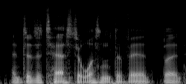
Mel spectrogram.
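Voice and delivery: hoarse, congested sick voice; talking through a bad cold. Real, not acted. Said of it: "if you guys hear me hacking".

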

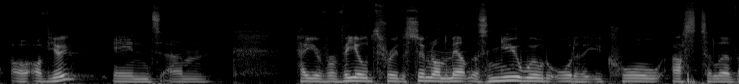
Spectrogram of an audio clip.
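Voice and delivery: soft, hushed prayer voice; closing prayer. Acted. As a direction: pray quietly to close the service.

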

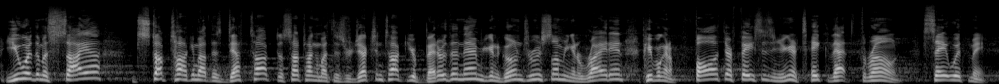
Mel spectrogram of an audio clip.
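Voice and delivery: high, loud pep-talk rebuke; rally him hard and loud; forceful rebuke. Retold or imitated. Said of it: "pulls him aside and is like".

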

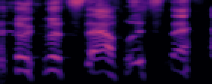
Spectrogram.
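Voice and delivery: laughing while echoing the line. Real, not acted. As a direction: repeat it through a laugh. Repeats friend's line laughing.

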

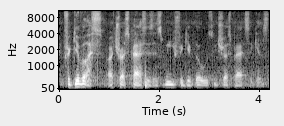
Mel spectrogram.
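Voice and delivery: soft, low, reverent prayer voice. Acted. Leads congregation in prayer.

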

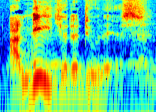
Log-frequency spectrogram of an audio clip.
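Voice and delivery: God's word gently telling the believer what he needs, hushed. Acted.

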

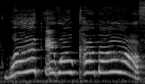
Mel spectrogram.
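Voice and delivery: very high, hammed-up alarm; high-pitched cartoon panic; mock panic. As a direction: squeak it out as if stuck. Masuko panics, mask is stuck.

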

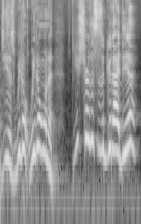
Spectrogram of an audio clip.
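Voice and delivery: rising, pleading doubt; worried disciples. Retold or imitated. Disciples pushing back at Jesus, nervous and pleading. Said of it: "The disciples are like".

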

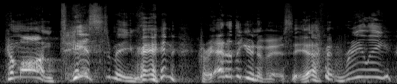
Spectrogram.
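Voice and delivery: high, loud, teasing God voice; mighty creator scoffing; cocky God. Retold or imitated. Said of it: "what I imagine God's response being".

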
